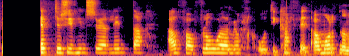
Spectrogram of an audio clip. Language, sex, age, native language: Icelandic, male, 30-39, Icelandic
